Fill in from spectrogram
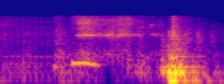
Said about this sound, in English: I don't know what that noise your door makes. It's the door.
